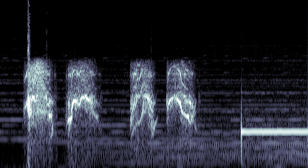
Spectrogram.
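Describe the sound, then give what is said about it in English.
A caller from London, Ontario imitates a seagull with four loud, squawking cries in quick succession, each bending in pitch, followed by a click and a steady electronic tone. “calling from London, Ontario, and I think I have one good seagull sound in me.”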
